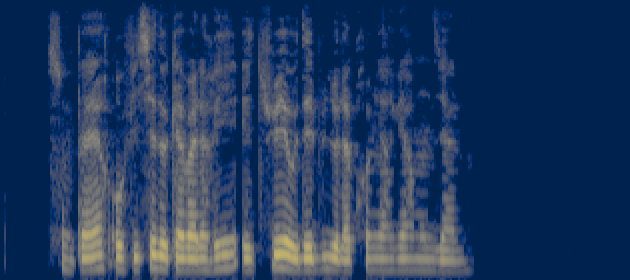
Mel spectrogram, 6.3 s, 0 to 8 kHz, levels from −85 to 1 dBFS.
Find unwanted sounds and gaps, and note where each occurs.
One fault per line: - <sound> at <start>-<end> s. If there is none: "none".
none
